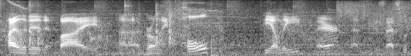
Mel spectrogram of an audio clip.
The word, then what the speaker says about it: Ple: It's piloted by a girl named Pole, P-L-E there, because that's what that is pronounced.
